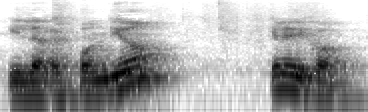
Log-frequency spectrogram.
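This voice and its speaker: A man's voice: mid-range voice, very animated, unhurried, mellow, reverberant, highs cut off. A man with a Rioplatense Spanish accent preaching a sermon as pastor, often putting questions to the congregation and answering them himself. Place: church hall.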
